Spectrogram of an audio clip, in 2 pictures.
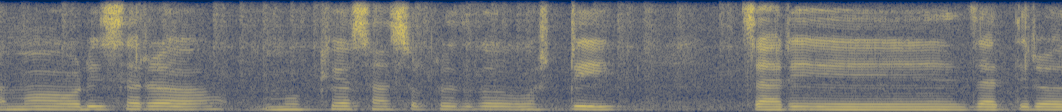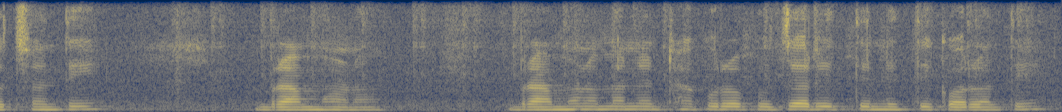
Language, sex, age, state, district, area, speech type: Odia, female, 60+, Odisha, Kendrapara, urban, spontaneous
